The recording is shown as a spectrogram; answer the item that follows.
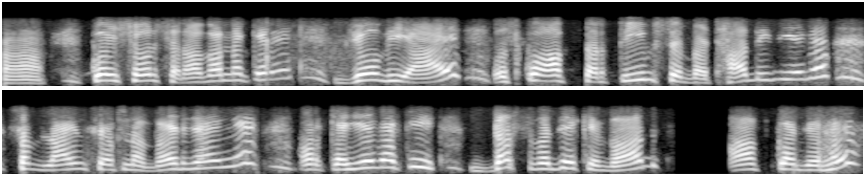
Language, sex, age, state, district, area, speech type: Urdu, male, 60+, Uttar Pradesh, Lucknow, urban, conversation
